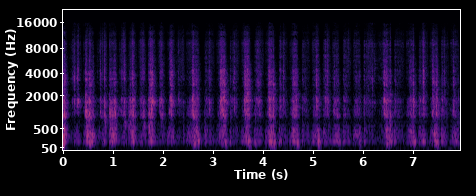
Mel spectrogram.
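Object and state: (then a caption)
Scratch art paper being scraped. A wooden stylus scrapes the black wax coating in the center of a flat scratch art sheet in a steady back-and-forth scratching motion. It makes a quick series of short, dry, bright rasping strokes, about two per second, with a slightly uneven rhythm. Each stroke is papery and brushy and stops almost at once, with no ring.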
